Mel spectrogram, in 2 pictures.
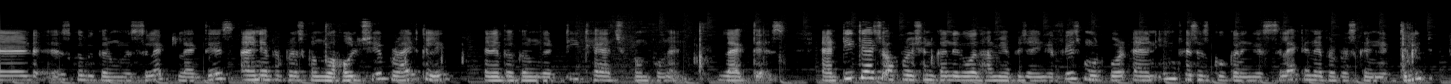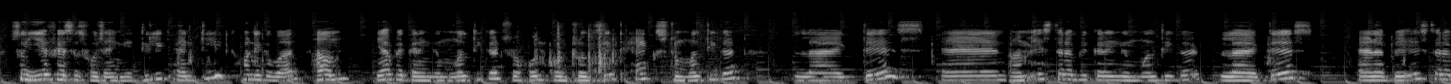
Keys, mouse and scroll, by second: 0.6 click, 3.1 shift+Num_Lock, 3.7 right click, 8.1 right click, 11.5 click, 13.9 Delete, 16.0 Delete, 16.2-16.8 scroll up 1, 17.0 alt+click, 17.6 scroll down 1, 20.3 ctrl+shift+x, 21.5 click, 24.8 click, 25.0 Home, 28.5 click.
